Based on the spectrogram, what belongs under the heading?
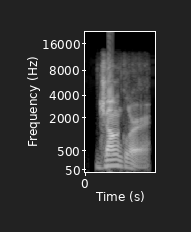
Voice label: "jongleur", American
